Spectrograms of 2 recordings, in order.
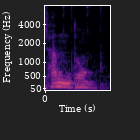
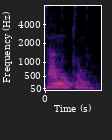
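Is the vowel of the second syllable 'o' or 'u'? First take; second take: o; u. First: The second syllable has an 'o' vowel. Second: The second syllable has a 'u' vowel. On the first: This is how Koreans say it. "우리는 중국의 산동성을 산동이라고 그래요" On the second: This is how Chinese people say it. "중국 애들은 ... 산둥성 그래요"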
